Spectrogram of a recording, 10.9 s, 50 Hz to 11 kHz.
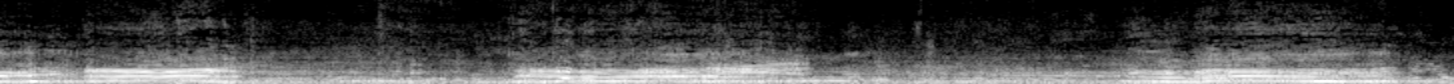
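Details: Small bulls and heifer calves for sale at the Ambari cattle haat in Dinajpur district, Bangladesh, 24 May 2024; three separate bellowing moos, each lasting one to two seconds and spaced several seconds apart, over a steady murmur of buyers and sellers.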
